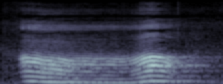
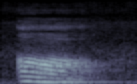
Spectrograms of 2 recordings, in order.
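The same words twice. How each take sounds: First: The pitch dips down and then rises again. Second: The pitch only falls and does not rise. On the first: "yang full"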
